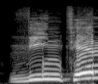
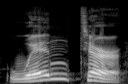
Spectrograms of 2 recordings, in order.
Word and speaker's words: winter: فقط تلفظشو. وینتر نیستا. Winter. ایش بین ای و ای و دبلیوش هم که قبلا بهتون گفتیم بوسه رو بده بیاد. Winter.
